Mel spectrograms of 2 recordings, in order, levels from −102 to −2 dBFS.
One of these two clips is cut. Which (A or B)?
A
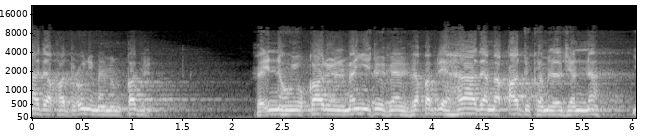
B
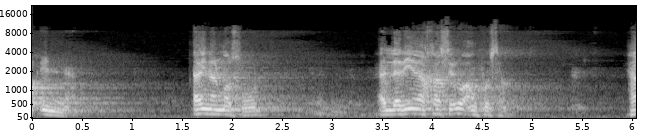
A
